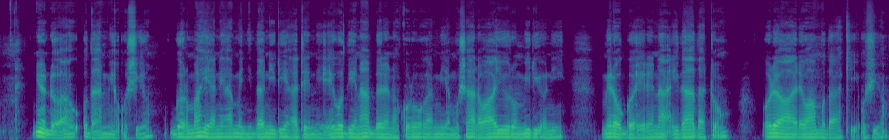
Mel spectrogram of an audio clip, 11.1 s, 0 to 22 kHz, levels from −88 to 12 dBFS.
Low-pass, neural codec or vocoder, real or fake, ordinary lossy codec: none; vocoder, 44.1 kHz, 128 mel bands, Pupu-Vocoder; fake; none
